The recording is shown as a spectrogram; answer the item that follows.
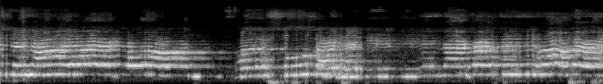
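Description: Women singing a devotional jas folk song together through microphones, with a few low dholak drum strokes a few seconds in and near the end.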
